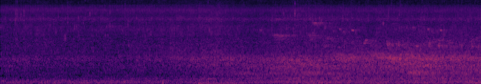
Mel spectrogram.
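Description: Shallow river water ripples around concrete blocks.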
